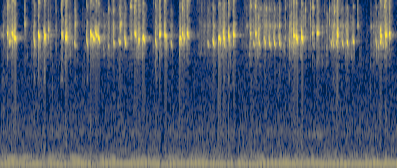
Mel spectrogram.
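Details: Live crickets chirping in a natural recording: rapid pulsed bursts of high, bright trilling, several overlapping callers repeating every fraction of a second, with a faint low steady hum underneath.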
